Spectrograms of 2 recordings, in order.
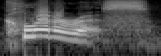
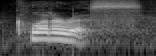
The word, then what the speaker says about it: clitoris: And the only pronunciation for this next word is clitoris. The accent is CLIT, clit, clitoris. Coccyx and coccygeal.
